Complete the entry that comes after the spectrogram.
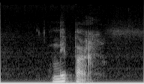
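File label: "nipper", Dutch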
